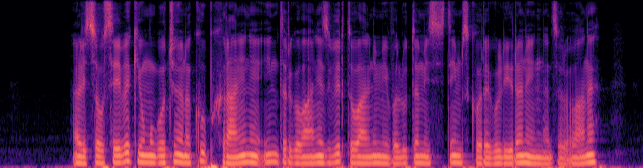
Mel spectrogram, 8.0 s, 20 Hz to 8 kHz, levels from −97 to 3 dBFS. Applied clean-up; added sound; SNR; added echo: none; none; none; none.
